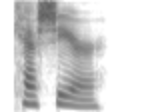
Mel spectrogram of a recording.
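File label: cashier, English vocabulary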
